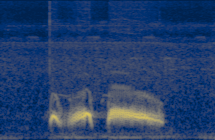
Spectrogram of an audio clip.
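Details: Luring of wild spotted doves in a young oil palm field; one clear three-note cooing phrase, short, short, then long and gently falling, with faint low-pitched background noise.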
